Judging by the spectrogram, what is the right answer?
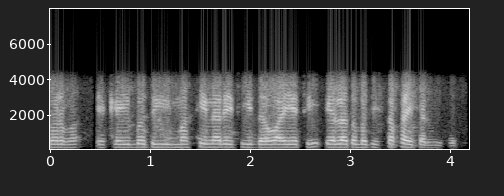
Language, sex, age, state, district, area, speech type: Gujarati, female, 45-60, Gujarat, Morbi, urban, conversation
